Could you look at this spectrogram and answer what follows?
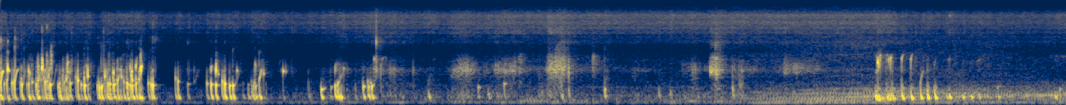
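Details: Stomach growling: gurgling, bubbling rumbles in bursts, then quieter squeaky gurgles and another burst.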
